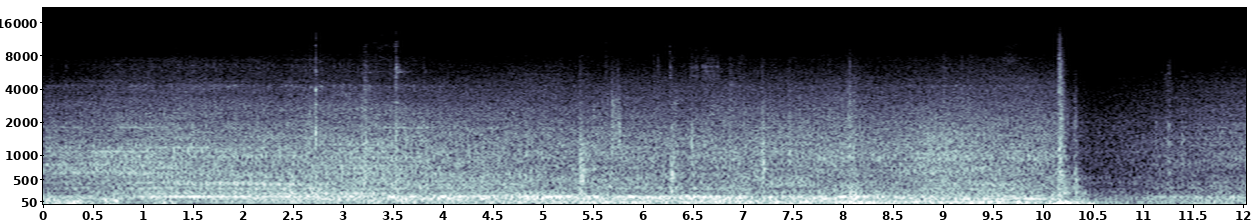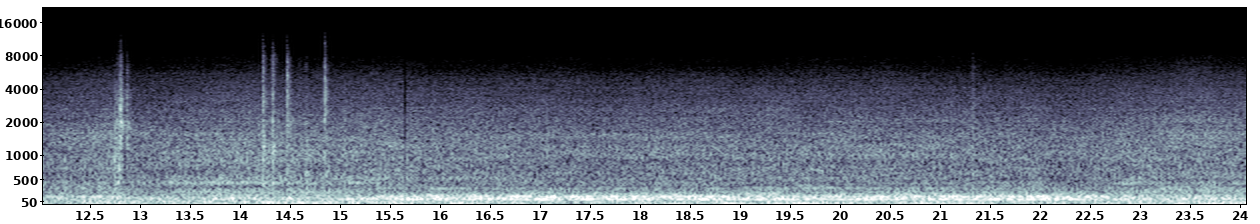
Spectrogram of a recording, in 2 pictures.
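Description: John Deere 6155R tractor's six-cylinder diesel engine running steadily. About ten seconds in, a single loud slam, after which the engine is heard muffled from inside the cab and grows louder again a few seconds later.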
